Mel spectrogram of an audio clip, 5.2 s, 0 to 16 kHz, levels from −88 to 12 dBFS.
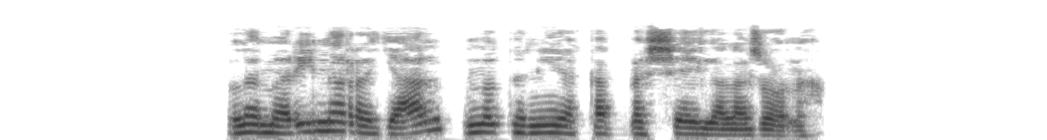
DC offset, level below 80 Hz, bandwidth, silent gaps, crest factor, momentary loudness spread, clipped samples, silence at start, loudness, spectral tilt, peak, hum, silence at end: under 0.1%; -56 dBFS; 7.8 kHz; none; 16 dB; 6 LU; under 0.1%; 1.15 s; -17 LUFS; -5 dB/octave; -2 dBFS; none; 1.15 s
